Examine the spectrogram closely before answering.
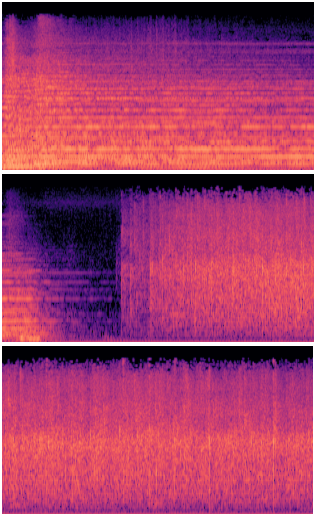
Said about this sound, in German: Viel Beifall für die Big Band der Städtischen Musikschule, live aufgenommen im vergangenen November in der Brunsviga, hier durch uns, durch Radio Okerwelle.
